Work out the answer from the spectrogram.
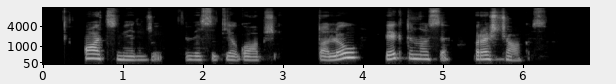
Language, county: Lithuanian, Alytus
